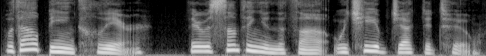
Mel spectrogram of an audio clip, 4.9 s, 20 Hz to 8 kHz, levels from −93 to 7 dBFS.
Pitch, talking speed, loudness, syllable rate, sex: 175 Hz, 160 wpm, -15 LUFS, 4.3 syllables/s, female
